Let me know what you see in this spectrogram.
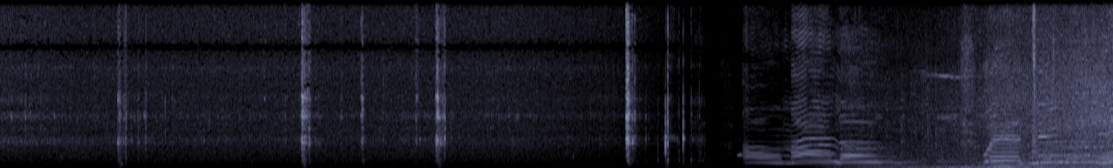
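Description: Jeep Wrangler engine revving up under load as it climbs a steep sandy ledge, rising in pitch and loudness from about two-thirds of the way in. Before that there is only a faint hum with a few scattered clicks.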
